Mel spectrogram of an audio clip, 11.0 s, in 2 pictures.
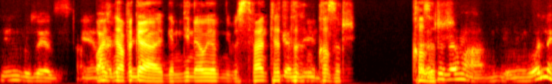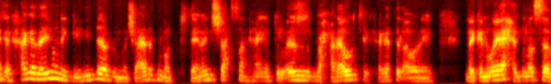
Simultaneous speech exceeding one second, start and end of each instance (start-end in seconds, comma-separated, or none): none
